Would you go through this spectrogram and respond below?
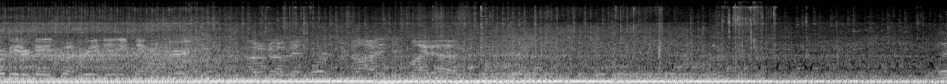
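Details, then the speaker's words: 1997 Pontiac Grand Prix GTP coupe, engine idling right after the belt was fitted: a loud, steady low idle with an even beat and no knocks, squeals or misses, which is a normal, smooth idle. "all right joe i got the belt on and she's running running nice"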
